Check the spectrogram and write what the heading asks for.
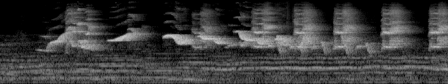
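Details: Melodious Oriental magpie-robin song: rich slurred whistles giving way to a series of loud, harsh, rasping notes repeated roughly every half second, with a steady low hum underneath.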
